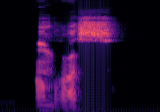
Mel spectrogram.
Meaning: second-person singular present indicative/subjunctive of embrasser
- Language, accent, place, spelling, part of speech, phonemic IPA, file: French, France, Lyon, embrasses, verb, /ɑ̃.bʁas/, LL-Q150 (fra)-embrasses.wav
